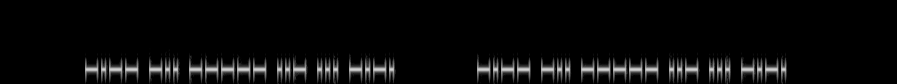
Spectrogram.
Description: Morse code, heard as a keyed tone, about 30 wpm, 700 Hz. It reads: YD0USC YD0USC
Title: DXCC-100 Call Signs - 6 Characters - Repeated 2x - 30wpm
